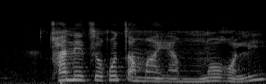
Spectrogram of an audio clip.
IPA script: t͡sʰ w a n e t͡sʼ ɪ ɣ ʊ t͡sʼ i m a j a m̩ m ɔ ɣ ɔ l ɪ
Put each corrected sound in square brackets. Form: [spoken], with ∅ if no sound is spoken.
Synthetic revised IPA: t͡sʰ w a n e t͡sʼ ɪ ɣ ʊ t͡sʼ [a] m a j a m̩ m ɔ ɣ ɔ l ɪ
